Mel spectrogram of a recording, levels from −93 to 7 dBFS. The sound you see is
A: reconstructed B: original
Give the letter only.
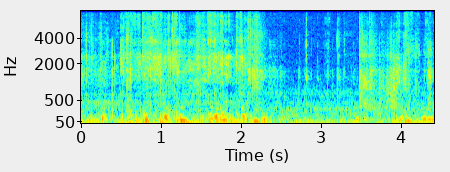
B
